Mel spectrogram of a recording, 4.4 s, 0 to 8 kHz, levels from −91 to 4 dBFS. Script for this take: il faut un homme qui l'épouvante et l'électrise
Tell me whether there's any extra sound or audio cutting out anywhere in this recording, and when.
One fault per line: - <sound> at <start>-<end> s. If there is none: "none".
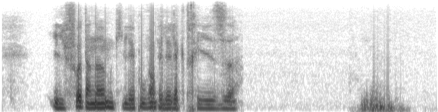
none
